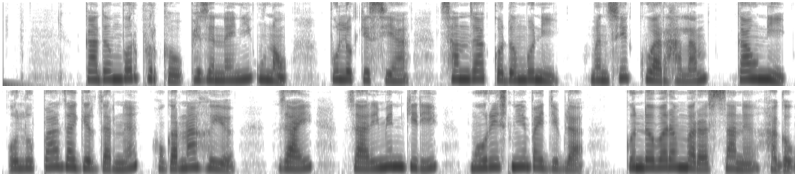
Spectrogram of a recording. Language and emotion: Bodo, neutral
